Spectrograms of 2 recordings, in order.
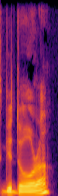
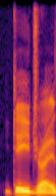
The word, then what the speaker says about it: Ghidorah: I'm saying it's Ghidorah. I'm fairly certain that's the classic original Japanese pronunciation. And I think Ghidra is very much an Americanization of the same name.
